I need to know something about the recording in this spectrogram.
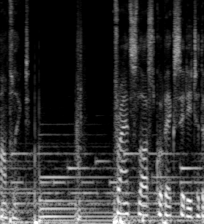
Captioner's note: sounds of canons firing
